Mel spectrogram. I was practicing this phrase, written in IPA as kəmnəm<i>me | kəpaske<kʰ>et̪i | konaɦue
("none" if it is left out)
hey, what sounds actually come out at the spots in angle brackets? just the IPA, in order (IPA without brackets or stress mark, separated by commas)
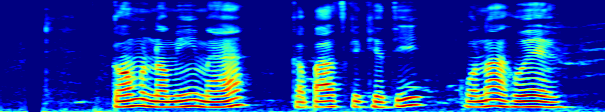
i, kʰ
